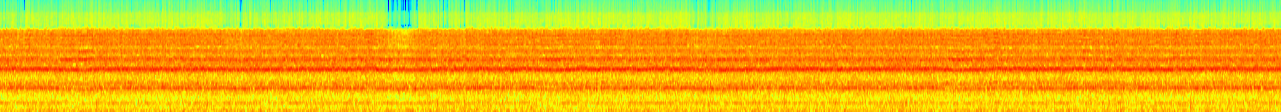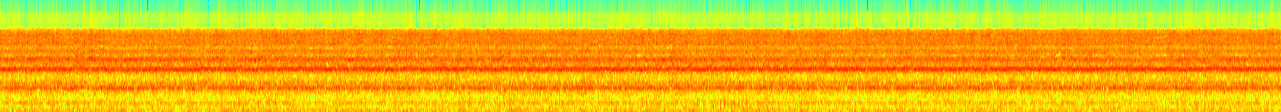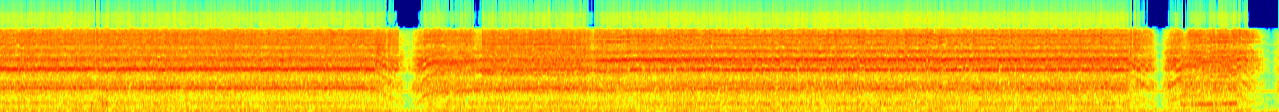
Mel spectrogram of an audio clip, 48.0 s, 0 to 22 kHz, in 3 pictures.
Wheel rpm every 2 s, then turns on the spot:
230, 230, 230, 230, 230, 230, 230, 240, 230, 230, 230, 230, 230, 230, 230, 230, 230, 230, 170, 210, 210, 210, 200, 120.
46-48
